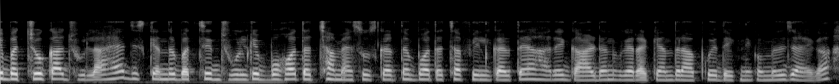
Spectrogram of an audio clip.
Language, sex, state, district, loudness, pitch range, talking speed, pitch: Hindi, female, Uttar Pradesh, Varanasi, -20 LUFS, 205-240 Hz, 220 wpm, 220 Hz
